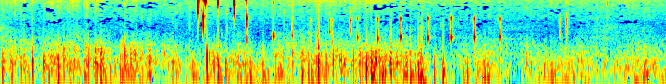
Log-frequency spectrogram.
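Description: Long nails scratch and rub the surface of a light blue knit beanie pulled over the microphone. A dense, low, muffled rustling fills the whole clip, with a run of short, bright scratchy ticks in the middle section.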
